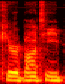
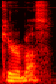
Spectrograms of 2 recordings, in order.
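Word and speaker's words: Kiribati: So, it looks like it should be pronounced Kiraabati, but um the locals pronounce it Kiraabus.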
